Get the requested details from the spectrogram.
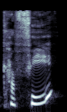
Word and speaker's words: Kaffee: Ich würde sagen, wir trinken einen Kaffee, betont auf der zweiten Silbe.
